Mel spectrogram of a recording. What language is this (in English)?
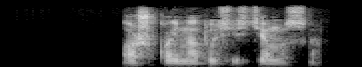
Tatar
